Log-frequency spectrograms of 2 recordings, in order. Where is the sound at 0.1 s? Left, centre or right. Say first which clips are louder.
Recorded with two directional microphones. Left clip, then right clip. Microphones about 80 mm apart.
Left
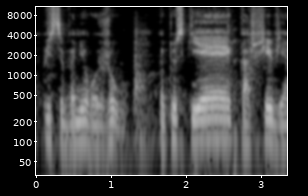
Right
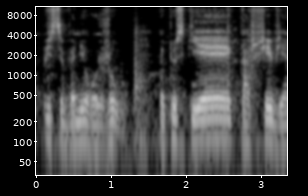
Left 1 dB; left.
